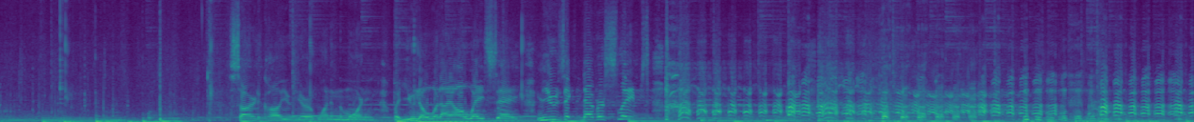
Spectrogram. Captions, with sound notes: Sorry to call you here at one in the morning, but you know what I always say, music never sleeps. (Roger laughs) (laughter)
